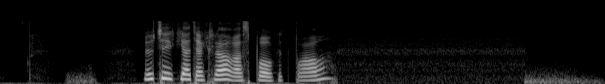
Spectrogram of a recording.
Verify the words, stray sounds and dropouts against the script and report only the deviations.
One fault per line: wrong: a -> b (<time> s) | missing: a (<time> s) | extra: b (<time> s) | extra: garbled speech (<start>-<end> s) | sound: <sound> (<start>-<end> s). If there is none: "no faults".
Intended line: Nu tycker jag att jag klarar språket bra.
no faults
